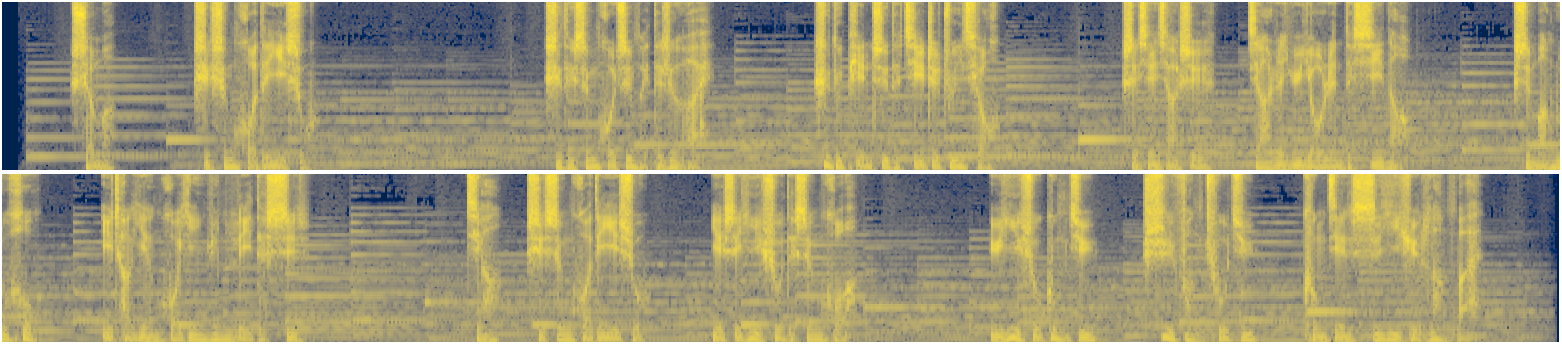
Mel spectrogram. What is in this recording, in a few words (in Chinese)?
广告类; 卡萨帝厨居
